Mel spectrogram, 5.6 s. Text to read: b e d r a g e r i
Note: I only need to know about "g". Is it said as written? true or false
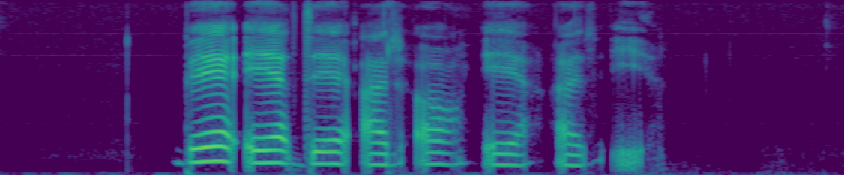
false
